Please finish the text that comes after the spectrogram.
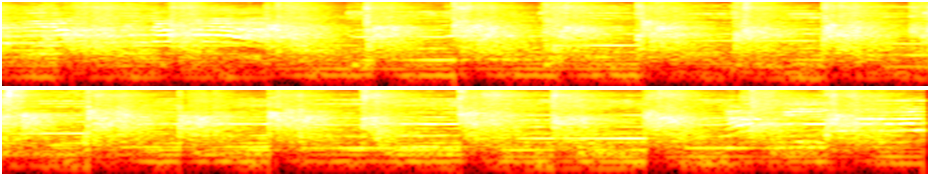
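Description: A class of students claps hands together in a steady, loud rhythm, each clap landing evenly spaced and close, sustained without pause for several seconds, with faint voices mixed in.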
